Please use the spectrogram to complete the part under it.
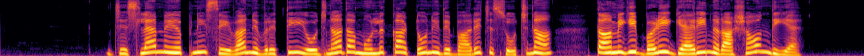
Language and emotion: Dogri, sad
